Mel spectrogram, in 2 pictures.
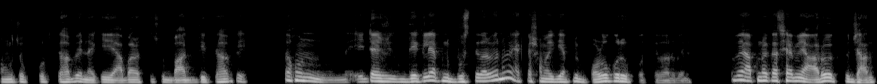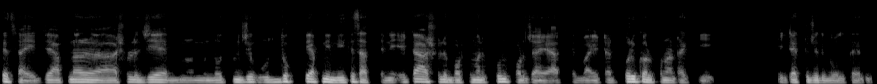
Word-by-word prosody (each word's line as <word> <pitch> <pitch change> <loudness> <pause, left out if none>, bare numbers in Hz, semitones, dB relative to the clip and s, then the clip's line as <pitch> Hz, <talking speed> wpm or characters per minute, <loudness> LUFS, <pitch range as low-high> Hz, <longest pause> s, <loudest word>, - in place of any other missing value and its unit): সংযোগ 115 0 0
করতে 120 -1 -7
হবে 130 +4 +1
নাকি 105 +2 -1 0.2
আবার 110 +2 0
কিছু 115 -1 -12
বাদ 100 0 +2
দিতে 110 +1 -2
হবে? 135 +1 -2 0.4
তখন 185 -2 +4 0.6
এটা 130 +5 +2 0.4
দেখলে 140 +6 +4
আপনি 160 0 +3
বুঝতে 130 +4 0
পারবেন 170 +8 +3
বা - - +2
একটা 150 - -6
সময় 130 -4 +2
গিয়ে 125 -1 +3
আপনি 140 - -1
বড় 120 +5 +4
করেও 140 -6 +5
করতে 90 0 -17
পারবেন। 90 -1 -10 0.4
তবে 200 +1 +1
আপনার 180 +1 +3
কাছে 170 - +1
আমি 160 - +4
আরও 150 - +5
একটু 130 - -8
জানতে 105 +5 0
চাই 85 -4 -5
যে, - - -6
আপনার 110 +2 0 0.2
আ - - -1 0.2
আসলে 110 +2 -4
যে 110 - +2 0.3
ন - - -8 0.3
নতুন 100 +3 -4
যে - - +3 0.2
উদ্যোগটি 115 +4 -2
আপনি 120 +1 +3
নিতে 100 +4 +1
চাচ্ছেন 95 -1 -5 0.2
এটা 110 +4 -4
আসলে 115 -1 -2
বর্তমানে 100 +1 -1
কোন 125 - +3
পর্যায়ে 90 -2 -6
আছে 90 - -21
বা 95 - -8
এটার 95 0 -12
পরিকল্পনাটা 105 -7 +1
কি? 85 - -14 0.7
এটা 100 +1 -7
একটু 105 - -7
যদি 95 -2 -1
বলতেন। 85 -1 -10
110 Hz, 200 wpm, -24 LUFS, 100-130 Hz, 0.7 s, করেও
